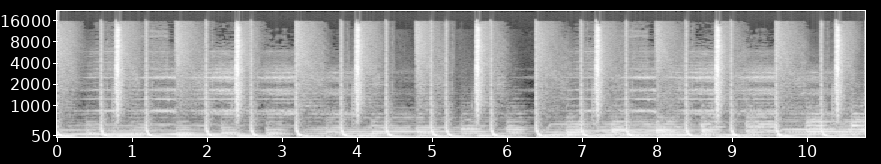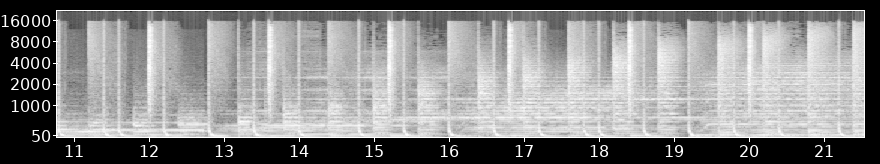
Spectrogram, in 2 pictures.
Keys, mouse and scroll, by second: 0.5 click, 0.9-2.0 alt+drag, 2.0 e, 9.0 s, 9.9 click, 10.0 ctrl+z, 11.8 click, 13.3 e, 17.2 s, 18.7 click.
